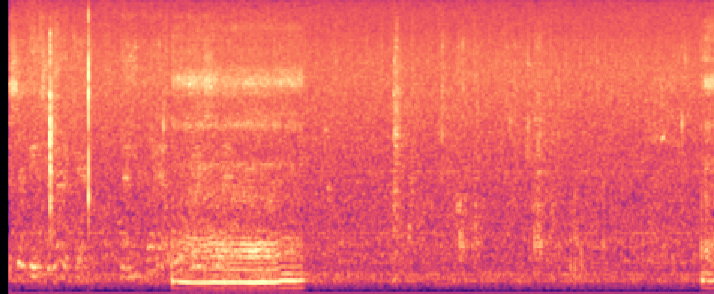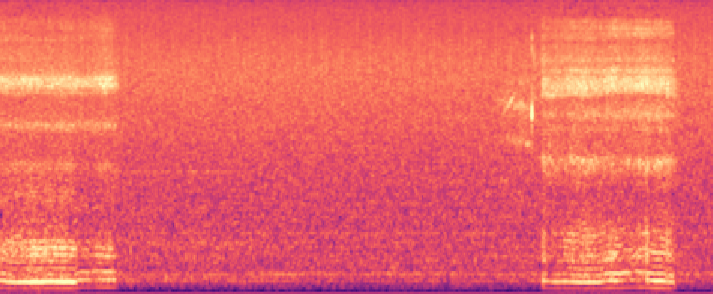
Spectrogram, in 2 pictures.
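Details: Sleeping after a long play session, snoring: three slow, deep, long rumbling snores spaced several seconds apart in a quiet room.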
